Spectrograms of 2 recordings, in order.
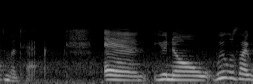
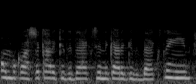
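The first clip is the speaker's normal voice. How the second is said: higher, fast panicky voice, imitating; mock freak-out; 4 semitones higher, faster than usual. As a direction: play a panicked crowd, rushing the words. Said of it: "people are gonna be freaking out".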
